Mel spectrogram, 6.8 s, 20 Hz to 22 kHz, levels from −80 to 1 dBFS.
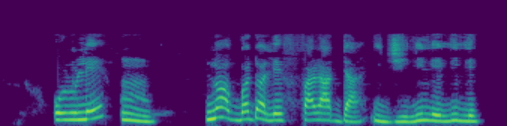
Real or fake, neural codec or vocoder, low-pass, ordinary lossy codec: real; none; 7.2 kHz; AAC, 32 kbps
